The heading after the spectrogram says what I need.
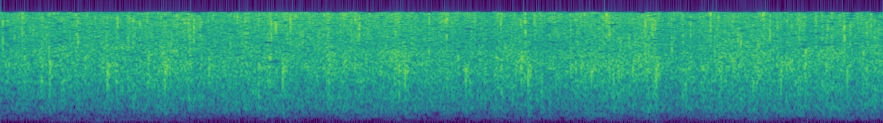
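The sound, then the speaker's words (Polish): An audience at a gathering applauds to welcome a visiting priest. The clapping is dense, steady and loud and fills the whole stretch without a break. “Witamy ojca bardzo serdecznie, gromkimi brawami.”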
